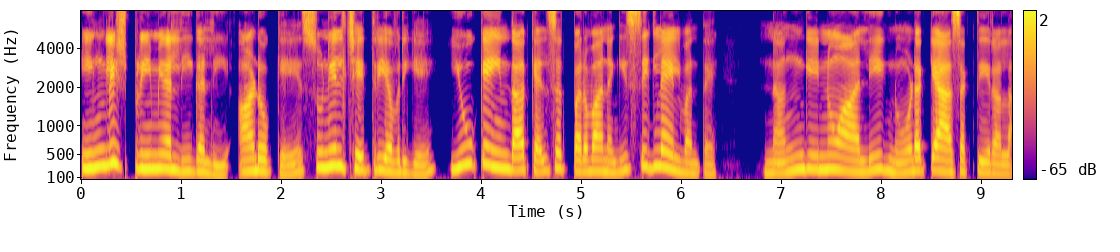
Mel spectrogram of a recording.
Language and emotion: Kannada, sad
